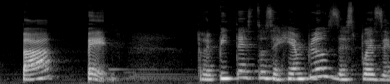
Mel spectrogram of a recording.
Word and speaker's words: papel: La P en español no es tan explosiva como en inglés. No hay puff of air. Por ejemplo, papel. No es papel, es papel.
